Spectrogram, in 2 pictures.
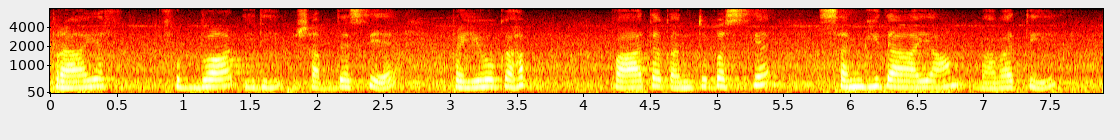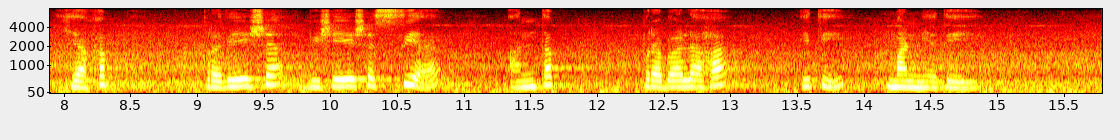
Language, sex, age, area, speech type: Sanskrit, female, 45-60, urban, read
